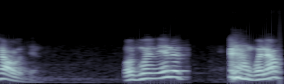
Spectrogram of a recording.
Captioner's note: clears throat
